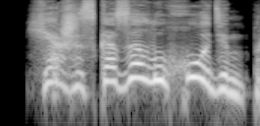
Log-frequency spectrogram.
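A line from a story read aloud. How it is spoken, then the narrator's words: Hissed. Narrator (Russian): прошипел Семён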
